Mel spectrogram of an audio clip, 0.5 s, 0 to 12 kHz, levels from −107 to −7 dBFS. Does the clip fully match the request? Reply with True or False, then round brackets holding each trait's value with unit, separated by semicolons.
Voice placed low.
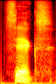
True (115 Hz)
